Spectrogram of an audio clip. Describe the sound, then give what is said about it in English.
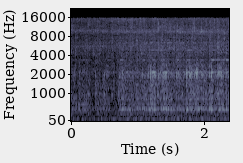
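Chugging from a scaled-down model Foden steam wagon, a coal-fired steam engine running at a museum on an old sewage pumping station site, gives a steady rhythmic low chuff with a continuous mechanical rumble and no voices. “Dave and I are aboard a Foden steam wagon chugging around the Museum of Technology here in Cambridge.”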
